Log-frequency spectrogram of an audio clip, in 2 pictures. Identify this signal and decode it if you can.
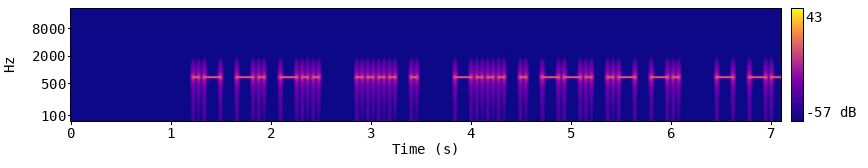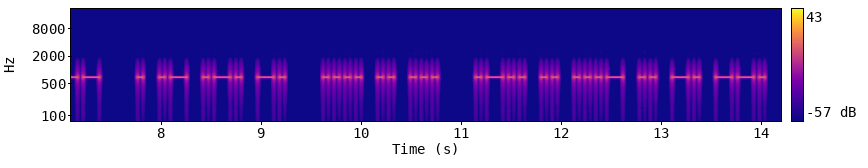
Morse code, heard as a keyed tone, about 22 wpm, 700 Hz. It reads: AND HE BEGAN TO EARN HIS LIVING
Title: Sentences from Top 1500 Words 22wpm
